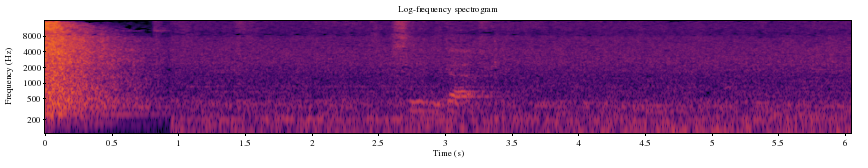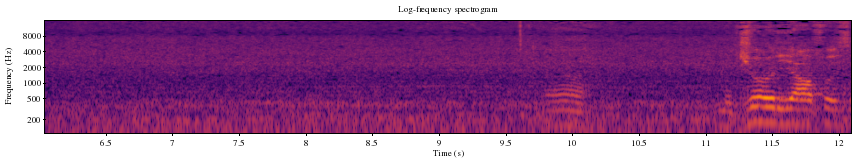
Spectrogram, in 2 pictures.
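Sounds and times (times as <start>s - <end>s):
low rumble and hiss of room noise: 0.0s - 12.0s.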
